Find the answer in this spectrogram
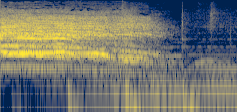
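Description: The tail of the intro music: a crowd-cheer sound fading out over about a second and a half, with a soft low beat thumping underneath about every half second.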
